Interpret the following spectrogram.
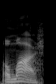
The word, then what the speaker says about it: Homage: Homage, yeah. The great people at Homage, which I'm reliably informed that's how you say it over here.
